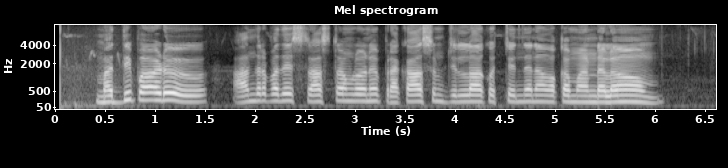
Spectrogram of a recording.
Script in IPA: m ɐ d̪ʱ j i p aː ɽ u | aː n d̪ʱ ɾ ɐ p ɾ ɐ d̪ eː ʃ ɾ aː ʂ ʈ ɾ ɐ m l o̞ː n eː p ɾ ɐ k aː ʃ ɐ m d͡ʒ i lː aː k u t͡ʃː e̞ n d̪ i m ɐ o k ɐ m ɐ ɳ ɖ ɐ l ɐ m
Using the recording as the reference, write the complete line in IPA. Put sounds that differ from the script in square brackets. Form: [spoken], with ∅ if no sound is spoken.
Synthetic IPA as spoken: m ɐ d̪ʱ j i p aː ɽ u | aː n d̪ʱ ɾ ɐ p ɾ ɐ d̪ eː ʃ ɾ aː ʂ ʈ ɾ ɐ m l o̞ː n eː p ɾ ɐ k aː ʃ ɐ m d͡ʒ i lː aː k u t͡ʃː e̞ n d̪ i [n] ɐ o k ɐ m ɐ ɳ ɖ ɐ l ɐ m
